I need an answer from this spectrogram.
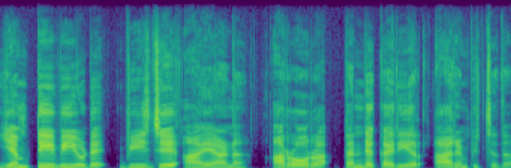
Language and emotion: Malayalam, neutral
